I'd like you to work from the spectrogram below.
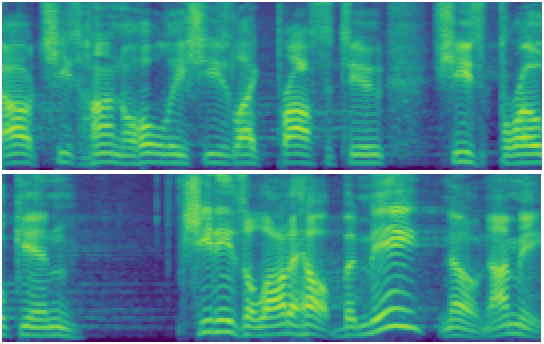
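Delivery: ordinary delivery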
